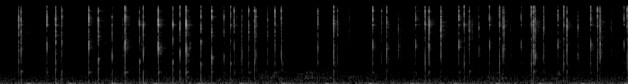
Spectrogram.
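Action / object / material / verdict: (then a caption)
tap / plastic toy lightsaber tapped and scratched with metal paperclips / plastic / none. A blue plastic toy lightsaber is tapped and scratched quickly with paperclips. The result is a fast, irregular run of short, sharp, bright clicks and scrapes, with no low rumble or lingering ring.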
